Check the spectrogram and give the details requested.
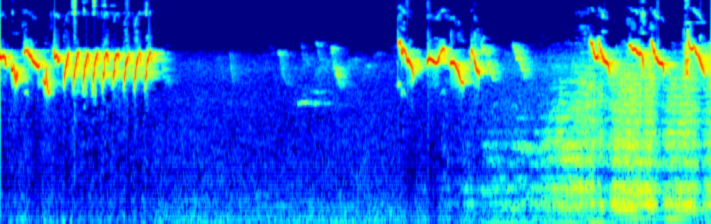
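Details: Oriental white-eye morning song: a fast high trill of repeated sweeping notes, silence, then bright zigzag twitters over a low rumbling background noise.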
